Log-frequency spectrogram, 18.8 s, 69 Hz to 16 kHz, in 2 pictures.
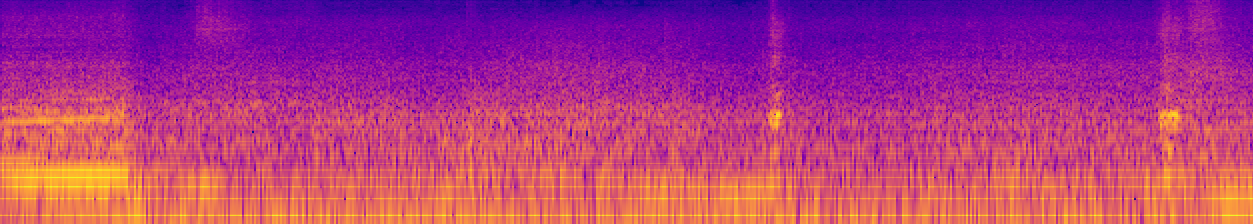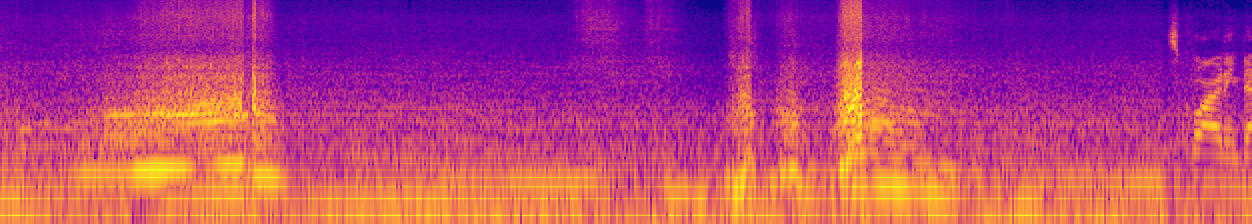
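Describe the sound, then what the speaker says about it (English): Porsche 718 Spyder RS engine revving with rising and falling sweeps and sharp quick-shifting PDK bursts, loud and close, under ongoing talk. "This car sounds so good."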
